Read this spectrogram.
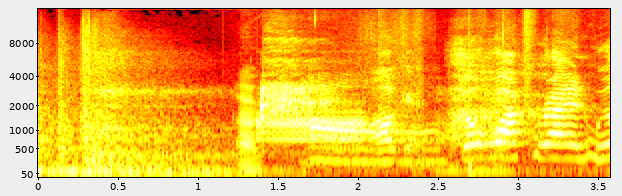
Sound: buzzer buzzes

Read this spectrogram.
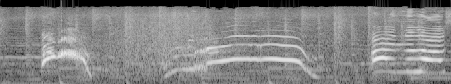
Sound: shouts

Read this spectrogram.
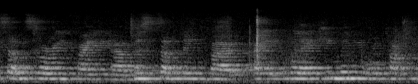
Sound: murmuring

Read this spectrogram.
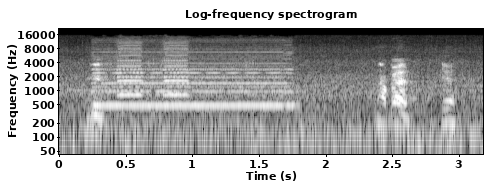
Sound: car horns honking

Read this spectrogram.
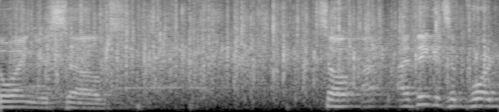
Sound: audience applauds

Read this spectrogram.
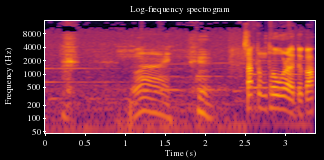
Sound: chuckling

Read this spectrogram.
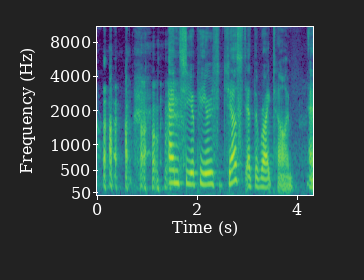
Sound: all laughing

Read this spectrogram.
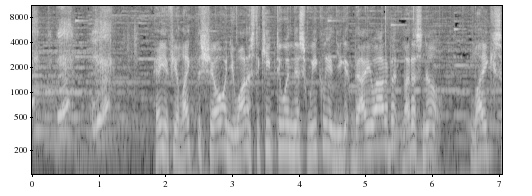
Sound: Whiskers grunts

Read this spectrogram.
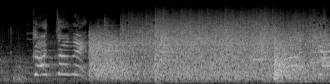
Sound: gun firing

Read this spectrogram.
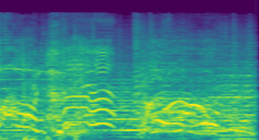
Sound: screaming; gasps

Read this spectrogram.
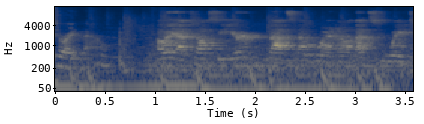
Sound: speaks in foreign language

